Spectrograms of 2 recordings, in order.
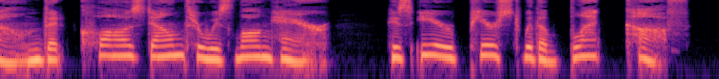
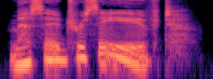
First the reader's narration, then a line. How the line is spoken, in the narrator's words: I mutter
